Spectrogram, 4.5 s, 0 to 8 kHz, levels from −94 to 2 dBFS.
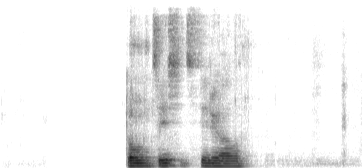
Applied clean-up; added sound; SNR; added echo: neural mask model DeepFilterNet 3.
